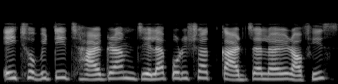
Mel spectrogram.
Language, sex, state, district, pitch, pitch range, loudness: Bengali, female, West Bengal, Jhargram, 265 Hz, 245-285 Hz, -21 LUFS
